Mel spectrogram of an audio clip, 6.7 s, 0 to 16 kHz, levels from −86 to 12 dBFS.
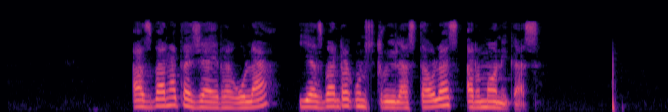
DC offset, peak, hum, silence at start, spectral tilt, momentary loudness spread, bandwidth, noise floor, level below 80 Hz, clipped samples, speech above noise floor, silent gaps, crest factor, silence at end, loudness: under 0.1%; -6 dBFS; none; 1.35 s; -6 dB/octave; 16 LU; 8 kHz; -77 dBFS; -62 dBFS; under 0.1%; 55 dB; none; 18 dB; 0.55 s; -22 LUFS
